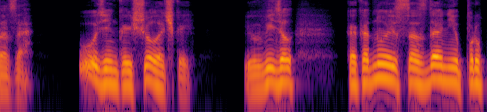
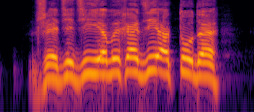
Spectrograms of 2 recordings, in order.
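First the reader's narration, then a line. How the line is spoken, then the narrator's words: Shouting. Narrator (Russian): кричала она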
